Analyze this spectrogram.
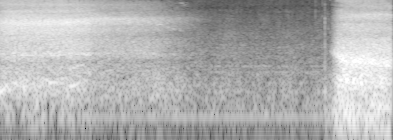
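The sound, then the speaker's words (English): A deep breath in during a breathing exercise: a long, loud, airy hiss that fades out over about two seconds, a quiet pause, then another strong breath starts abruptly. “Take a breath in all the way that you can feel it in your lower stomach, in your belly, next to your belly button.”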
